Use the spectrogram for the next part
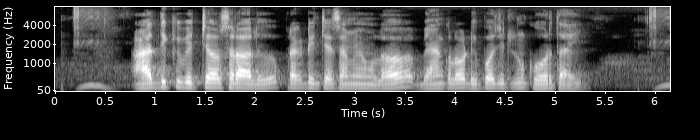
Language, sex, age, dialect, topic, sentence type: Telugu, male, 31-35, Utterandhra, banking, statement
